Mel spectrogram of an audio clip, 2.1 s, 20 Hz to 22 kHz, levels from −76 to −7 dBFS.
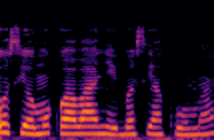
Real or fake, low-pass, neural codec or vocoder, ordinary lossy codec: fake; 10.8 kHz; vocoder, 24 kHz, 100 mel bands, Vocos; none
